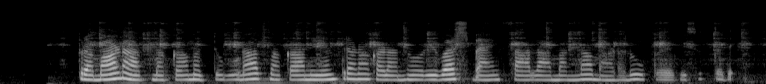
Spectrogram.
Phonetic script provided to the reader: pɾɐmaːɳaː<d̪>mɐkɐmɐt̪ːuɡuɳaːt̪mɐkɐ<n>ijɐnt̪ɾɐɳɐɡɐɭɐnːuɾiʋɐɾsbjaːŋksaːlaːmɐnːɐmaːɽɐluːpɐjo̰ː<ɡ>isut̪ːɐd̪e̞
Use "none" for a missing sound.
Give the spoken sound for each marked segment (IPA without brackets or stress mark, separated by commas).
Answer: t̪, n, ɡ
